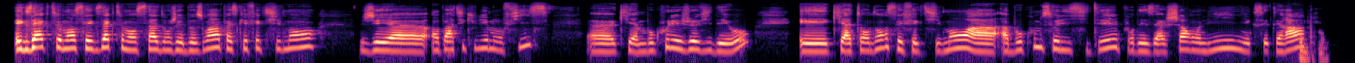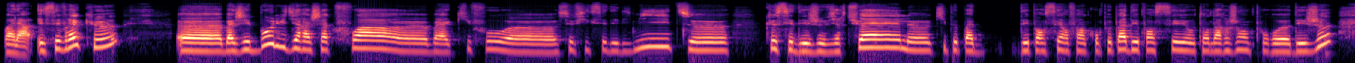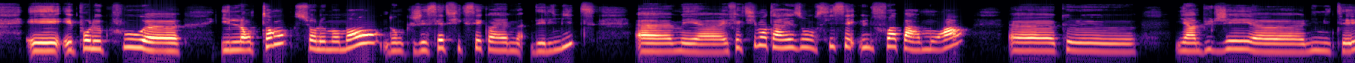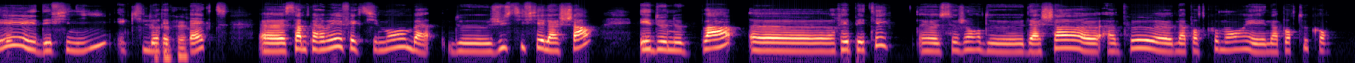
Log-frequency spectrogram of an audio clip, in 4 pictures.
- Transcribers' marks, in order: tapping; stressed: "limites"; stressed: "virtuels"
- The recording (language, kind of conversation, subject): French, advice, Pourquoi ai-je du mal à dire non aux demandes des autres ?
